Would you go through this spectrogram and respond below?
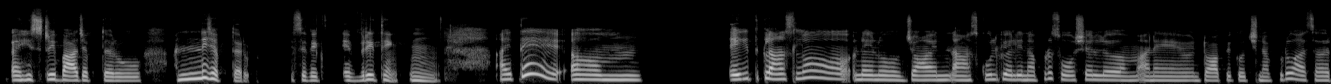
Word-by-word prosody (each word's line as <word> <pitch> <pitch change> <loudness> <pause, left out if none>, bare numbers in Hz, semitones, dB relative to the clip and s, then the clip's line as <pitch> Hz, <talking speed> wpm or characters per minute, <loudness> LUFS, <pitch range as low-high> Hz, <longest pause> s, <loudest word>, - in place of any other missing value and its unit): ఆహ్, 200 - +3
హిస్టరీ 230 +3 +3
బా 195 - +7
చెప్తరూ. 175 -2 -2 0.5
అన్ని 260 +6 +6
చెప్తరు. - - -4 0.5
Civics 185 -2 -4 0.2
everything. 210 +4 0
హ్మ్. 170 -4 0 0.7
అయితే 380 - +4 0.5
ఆహ్, 230 0 +3 0.2
హ్మ్. 210 0 +3 1.0
ఎయిత్ 250 +4 +3
క్లాస్‌లో, 260 +3 +3 0.5
నేను 215 -1 +2 0.3
జోయిన్ 205 0 +1
ఆహ్, 195 0 -1
స్కూల్‌కెళ్ళినప్పుడు, 220 0 -2
సోషలు 210 0 -2
ఆహ్, 185 -1 -4
అనే 190 0 -3 0.4
టోపికొచ్చినప్పుడు, 180 +3 -5
ఆ - - -1
సార్ 190 -1 -4
205 Hz, 110 wpm, -25 LUFS, 190-230 Hz, 1.0 s, బా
